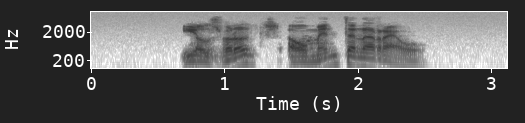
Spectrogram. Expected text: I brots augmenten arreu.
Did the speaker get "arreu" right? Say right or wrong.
right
